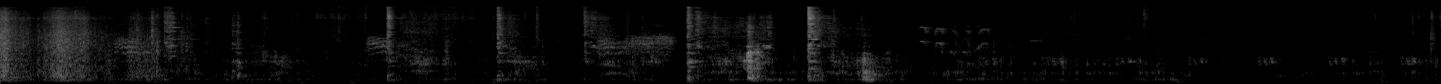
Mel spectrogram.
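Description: A metal utensil scrapes and clinks against a pan.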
